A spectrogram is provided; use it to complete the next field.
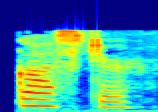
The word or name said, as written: goster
